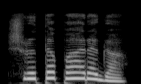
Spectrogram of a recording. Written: ಶ್ರುತಪಾರಗ

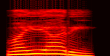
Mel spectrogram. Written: ವೈಯಾರ

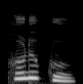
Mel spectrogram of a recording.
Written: ಹುಡುಗು

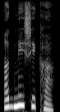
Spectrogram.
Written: ಅಗ್ನಿಶಿಖೆ

